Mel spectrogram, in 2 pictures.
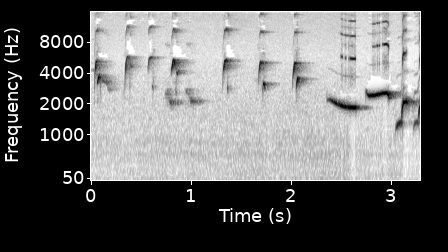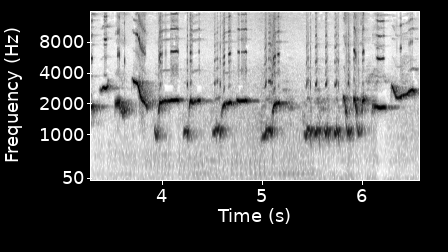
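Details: White-rumped shama song played to provoke other birds into singing; opens with repeated short falling whistles, then loud varied whistled phrases with slurred sweeps, quick trills and chattering notes in rapid succession.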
